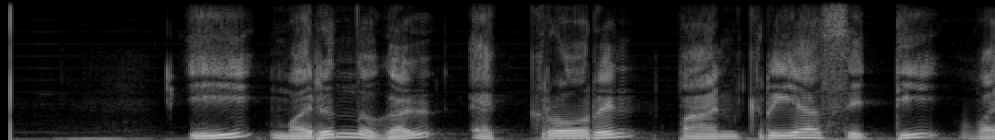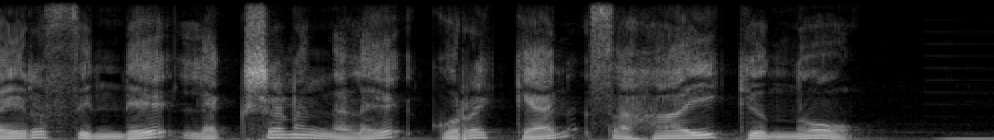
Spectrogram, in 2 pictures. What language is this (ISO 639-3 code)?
mal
